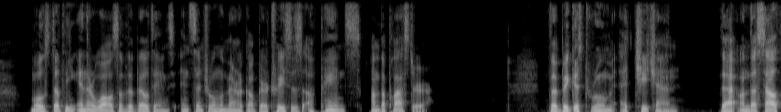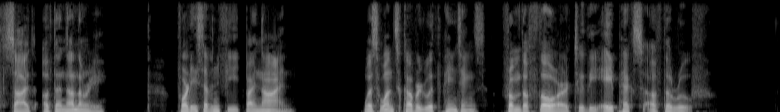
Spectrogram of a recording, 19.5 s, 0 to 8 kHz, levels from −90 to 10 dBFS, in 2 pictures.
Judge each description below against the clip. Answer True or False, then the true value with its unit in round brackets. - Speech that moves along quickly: False (150 wpm)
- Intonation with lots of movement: True (6.0 semitones)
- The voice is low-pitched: True (95 Hz)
